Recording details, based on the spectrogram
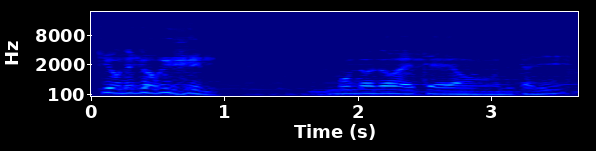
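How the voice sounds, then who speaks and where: A man's voice: mid-range voice, moderate pace, far from the mic, over music. A teenage boy from Belgium, talking eagerly to viewers in an old YouTube video. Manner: eager, chatty, addressing viewers.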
